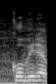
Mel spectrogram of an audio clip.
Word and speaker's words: কবিরা: গুনাহ কবিরা কবিরা এটা বাংলা শব্দ বা বাংলাতে উচ্চারণ কবিরা হয় আরবিতে এর উচ্চারণ হচ্ছে ক্যাবিয়াতুন এই শব্দের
